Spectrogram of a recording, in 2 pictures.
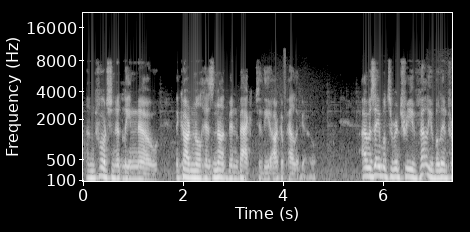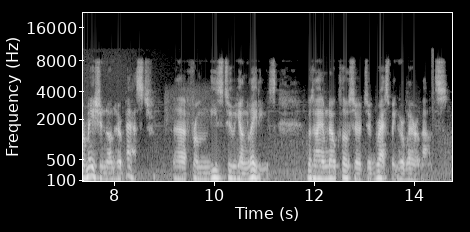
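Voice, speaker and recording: A man's voice: medium pitch, moderate pace, slight background noise, lightly acted, low-quality recording. A man voicing a courteous, melancholy knight adventurer in a formal way. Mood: grave.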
